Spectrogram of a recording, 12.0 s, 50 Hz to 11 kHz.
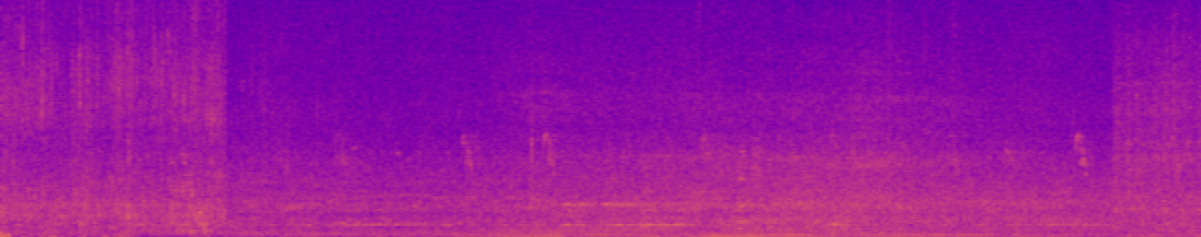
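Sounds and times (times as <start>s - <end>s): water lapping: 0.0s - 2.3s, 11.1s - 12.0s
wind: 0.0s - 12.0s
boat engine drone: 1.4s - 12.0s.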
